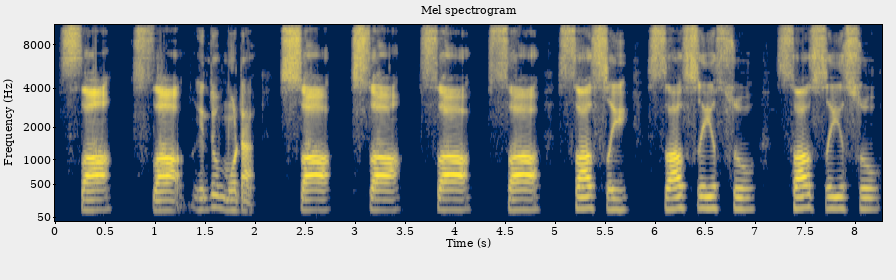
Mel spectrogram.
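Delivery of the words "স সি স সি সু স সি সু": crisp S drill syllables স, সি, সু with thick tongue; tajweed letter drill; practice syllables. Shown as a demonstration. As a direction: repeat স সি সু slowly as a drill. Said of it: "এইভাবে মস্ক করবেন".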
